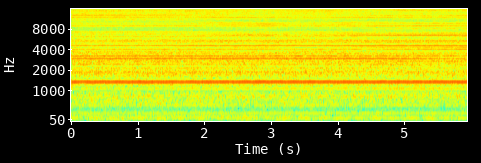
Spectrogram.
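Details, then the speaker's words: Heat gun used for heat shrink: a steady high whirr with a thin constant whine and a rough, scratchy grinding edge. The owner suspects the fan is rubbing. "That doesn't sound that great. It's just hear a little bit of a grinding sound."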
